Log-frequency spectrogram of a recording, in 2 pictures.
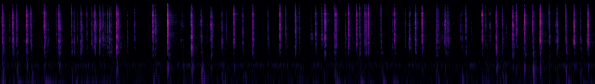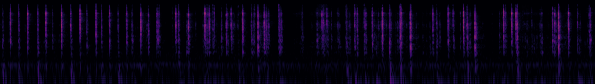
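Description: Fingertips of both hands type fast on a white full-size MSI plastic mechanical keyboard with hollow keys. The result is a dense, continuous stream of short, bright, clacky clicks with a faint steady low hum underneath.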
